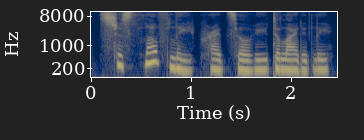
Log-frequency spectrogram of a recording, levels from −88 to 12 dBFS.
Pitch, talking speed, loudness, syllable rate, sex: 205 Hz, 145 wpm, -21 LUFS, 5.0 syllables/s, female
